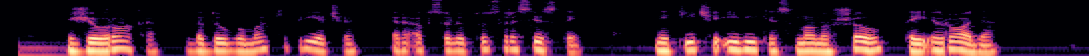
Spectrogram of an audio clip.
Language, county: Lithuanian, Vilnius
